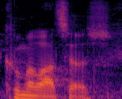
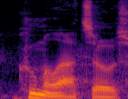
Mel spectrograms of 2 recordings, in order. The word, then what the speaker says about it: Koumalatsos: Welcome to the stage, K, and I'm going to let you pronounce it in the most authentic Greek fashion for the listener. That would be Koumalatsos. Koumalatsos, which sounds easier to say than what it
